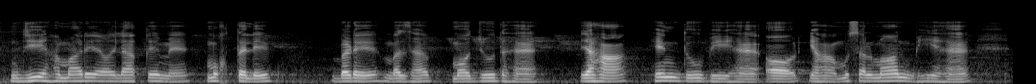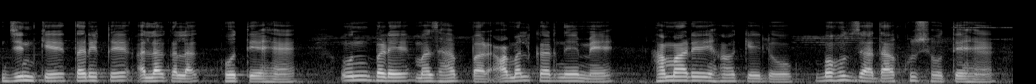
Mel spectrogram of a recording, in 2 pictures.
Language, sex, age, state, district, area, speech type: Urdu, male, 18-30, Bihar, Purnia, rural, spontaneous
